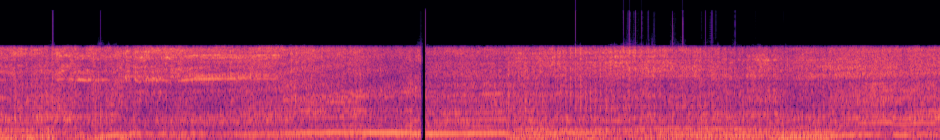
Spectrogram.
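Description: Rally cars at speed on a gravel stage, engines at high revs with the pitch stepping up and down through gear changes. The sound breaks off briefly about three seconds in and picks up with another car.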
